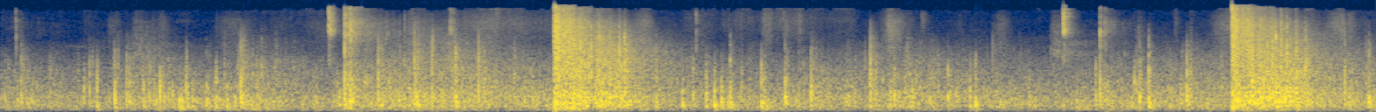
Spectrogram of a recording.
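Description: New Year's Eve fireworks and firecrackers going off in a continuous scatter of pops and bangs, with two louder blasts, one about four seconds in and one near the end.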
